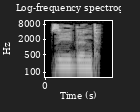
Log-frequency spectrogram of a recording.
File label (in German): "siedend", German; adjectives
